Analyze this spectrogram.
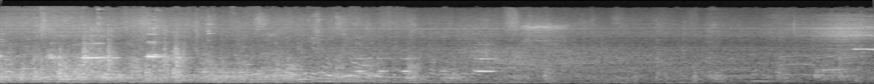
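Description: A crowd of elderly men and women chatter all at once, then grow quieter.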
